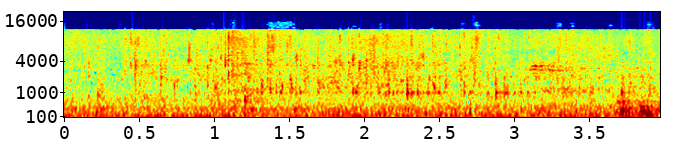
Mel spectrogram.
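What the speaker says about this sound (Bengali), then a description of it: "এবার আমি ভাতটাকে ছেঁকে নিচ্ছি।" Water drains off cooked rice being strained for chicken biryani, a faint, continuous trickling and splashing of liquid with no talking.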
